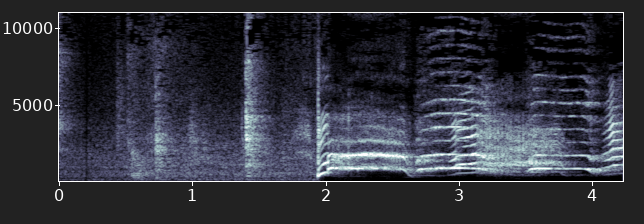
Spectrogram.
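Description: Rustling handling noise, then from about halfway a loud, high-pitched drawn-out scream in several held notes with short breaks.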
